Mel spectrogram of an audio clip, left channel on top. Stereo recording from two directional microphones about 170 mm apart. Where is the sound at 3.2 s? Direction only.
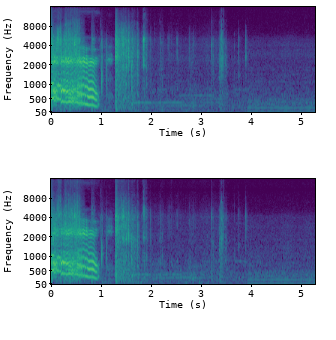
55° right (ahead or behind).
